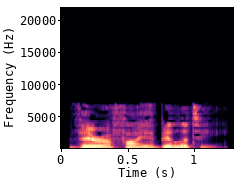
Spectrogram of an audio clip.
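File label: "verifiability", British English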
